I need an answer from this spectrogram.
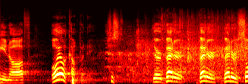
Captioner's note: audience applauding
